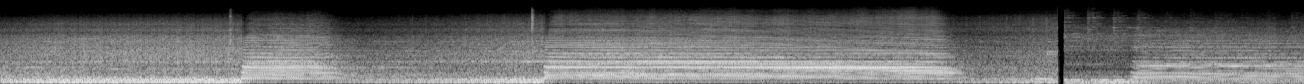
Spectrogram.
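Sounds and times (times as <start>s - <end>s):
diesel locomotive engine rumbling: 0.0s - 13.0s
locomotive air horn: 2.3s - 4.1s, 5.3s - 9.8s, 11.3s - 13.0s.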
